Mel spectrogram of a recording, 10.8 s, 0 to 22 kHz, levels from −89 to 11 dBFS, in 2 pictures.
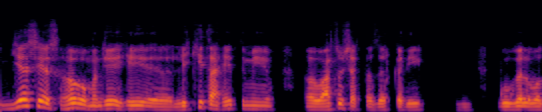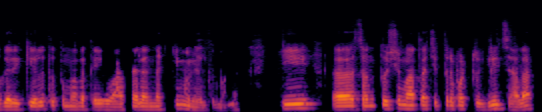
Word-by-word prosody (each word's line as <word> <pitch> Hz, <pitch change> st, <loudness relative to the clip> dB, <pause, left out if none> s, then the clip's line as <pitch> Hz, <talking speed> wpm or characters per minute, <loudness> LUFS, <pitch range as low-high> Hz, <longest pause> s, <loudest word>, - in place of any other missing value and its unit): Yes yes 220 Hz, -8 st, +6 dB
हो, 155 Hz, +2 st, +5 dB
म्हणजे 125 Hz, +3 st, +1 dB
हे 125 Hz, 0 st, +3 dB
अ, 105 Hz, -1 st, -1 dB
लिखित 115 Hz, -, -3 dB
आहे. 130 Hz, +2 st, +1 dB
तुम्ही 125 Hz, -3 st, -6 dB, 0.4 s
वाचू 110 Hz, +5 st, +3 dB
शकता 105 Hz, -, -4 dB
जर 105 Hz, 0 st, 0 dB
कधी 105 Hz, +1 st, -1 dB, 0.8 s
Google 115 Hz, +1 st, +4 dB
वगैरे 110 Hz, 0 st, +2 dB
केलं. 115 Hz, +1 st, -1 dB
तर -, -, -7 dB
तुम्हाला 115 Hz, 0 st, -5 dB
ते 110 Hz, -, -2 dB
वाचायला 110 Hz, +3 st, -2 dB
नक्की 110 Hz, +5 st, -8 dB
मिळेल 100 Hz, -10 st, -6 dB
तुम्हाला 290 Hz, -, -18 dB, 0.4 s
की 295 Hz, +1 st, +4 dB, 0.3 s
अ, 115 Hz, +1 st, +7 dB
संतोषी 130 Hz, +4 st, -3 dB
माता 130 Hz, -1 st, 0 dB
चित्रपट 130 Hz, -1 st, -7 dB
रिलीज 135 Hz, +6 st, -4 dB
झाला -, -, -1 dB
120 Hz, 160 wpm, -27 LUFS, 110-140 Hz, 0.8 s, अ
